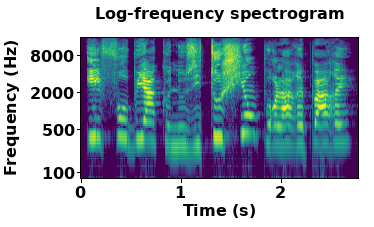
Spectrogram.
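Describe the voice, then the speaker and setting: A woman's voice: high voice, normal speed, bright, forceful tone. A woman voicing a confident, helpful young child in a French fairy-tale cartoon, earnest and eager.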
